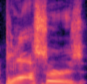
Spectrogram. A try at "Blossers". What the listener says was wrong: I think that's pronounced Blosers, actually. I think that's Blosser. I mean, yeah, Blosers. Because Blossers would be like... B-L-O-S-S-E-R-S.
